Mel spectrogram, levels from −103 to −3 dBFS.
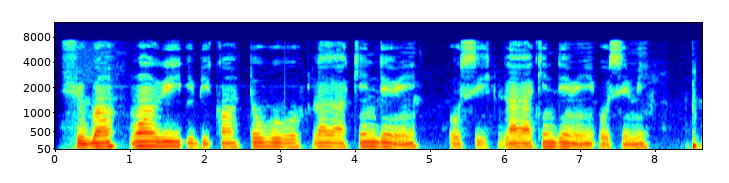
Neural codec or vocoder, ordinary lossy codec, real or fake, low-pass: none; none; real; 7.2 kHz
